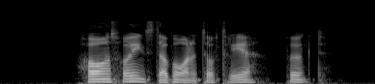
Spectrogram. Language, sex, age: Swedish, male, 35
